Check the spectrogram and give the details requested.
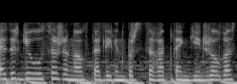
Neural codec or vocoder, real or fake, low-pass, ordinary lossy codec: none; real; 7.2 kHz; none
